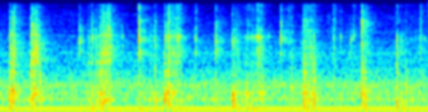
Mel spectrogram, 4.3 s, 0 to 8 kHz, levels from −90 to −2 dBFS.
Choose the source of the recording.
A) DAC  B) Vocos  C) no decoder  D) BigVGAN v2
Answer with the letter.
C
